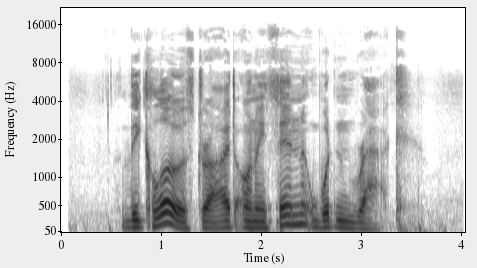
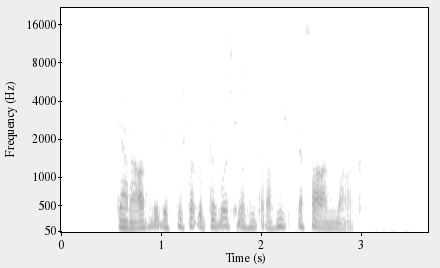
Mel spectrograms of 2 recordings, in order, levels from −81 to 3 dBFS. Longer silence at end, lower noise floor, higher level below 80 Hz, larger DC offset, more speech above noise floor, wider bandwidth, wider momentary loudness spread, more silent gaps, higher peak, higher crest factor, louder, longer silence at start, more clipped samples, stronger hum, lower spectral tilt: first, 0.45 s vs 0.15 s; second, -46 dBFS vs -80 dBFS; first, -46 dBFS vs -86 dBFS; neither; first, 32 dB vs 22 dB; about the same, 16 kHz vs 16.5 kHz; first, 17 LU vs 7 LU; neither; first, 0 dBFS vs -40 dBFS; about the same, 16 dB vs 20 dB; first, -15 LUFS vs -59 LUFS; first, 0.6 s vs 0.1 s; neither; neither; about the same, -5.5 dB/octave vs -6.5 dB/octave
